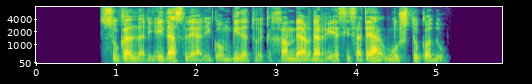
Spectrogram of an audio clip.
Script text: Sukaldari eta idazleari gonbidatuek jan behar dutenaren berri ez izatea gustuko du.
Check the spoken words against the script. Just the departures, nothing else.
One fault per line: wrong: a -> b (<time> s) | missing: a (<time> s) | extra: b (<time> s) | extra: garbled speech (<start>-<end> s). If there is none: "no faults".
missing: eta (1.5 s)
missing: dutenaren (3.4 s)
